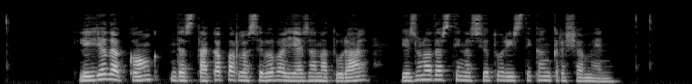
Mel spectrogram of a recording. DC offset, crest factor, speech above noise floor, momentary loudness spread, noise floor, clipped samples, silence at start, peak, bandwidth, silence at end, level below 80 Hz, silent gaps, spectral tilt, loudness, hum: under 0.1%; 20 dB; 44 dB; 9 LU; -66 dBFS; under 0.1%; 0.8 s; -2 dBFS; 11.5 kHz; 0.75 s; -60 dBFS; none; -4.5 dB/octave; -22 LUFS; none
